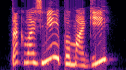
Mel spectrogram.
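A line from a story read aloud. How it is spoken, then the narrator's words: Sudden squeak nearby. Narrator (Russian): пискнула рядом Мика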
